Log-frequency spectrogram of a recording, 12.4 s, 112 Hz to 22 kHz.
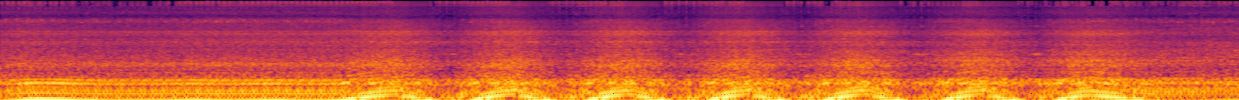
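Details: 1989 Jaguar XJS 5.3 V12 that cut out while driving and wouldn't restart; now starts after sitting a few hours but sounds bad, revs up fine on seemingly all 12 cylinders, and surges, speed hunting about once a second, with the throttle held just off idle.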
